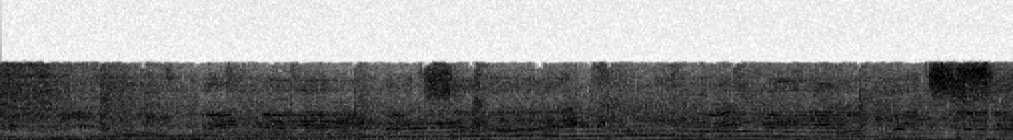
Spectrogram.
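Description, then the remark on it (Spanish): Racing engineers and drivers yell and cheer excitedly over a loud, distorted team radio channel after a win, with a steady low engine drone running underneath throughout. “Madre mía, cómo gritan los ingenieros, los pilotos y todo el mundo, ¿eh?”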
